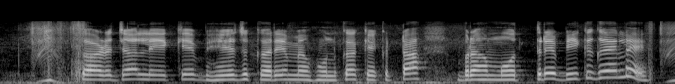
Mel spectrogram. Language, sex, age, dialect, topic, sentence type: Maithili, female, 18-24, Bajjika, banking, statement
